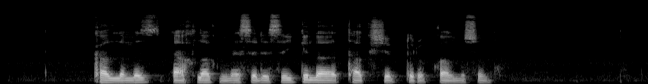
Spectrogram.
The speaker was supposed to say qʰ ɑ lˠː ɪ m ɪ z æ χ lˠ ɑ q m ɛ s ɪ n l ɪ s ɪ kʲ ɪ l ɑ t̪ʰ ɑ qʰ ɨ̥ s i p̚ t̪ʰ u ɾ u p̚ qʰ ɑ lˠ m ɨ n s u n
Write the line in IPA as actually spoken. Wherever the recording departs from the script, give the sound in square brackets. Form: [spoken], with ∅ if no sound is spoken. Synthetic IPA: [kʰ] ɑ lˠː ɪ m ɪ z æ χ lˠ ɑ q m ɛ s ɪ [∅] l ɪ s ɪ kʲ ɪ l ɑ t̪ʰ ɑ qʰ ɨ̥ [ʃ] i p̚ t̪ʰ u ɾ u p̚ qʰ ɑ lˠ m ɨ [∅] s u n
